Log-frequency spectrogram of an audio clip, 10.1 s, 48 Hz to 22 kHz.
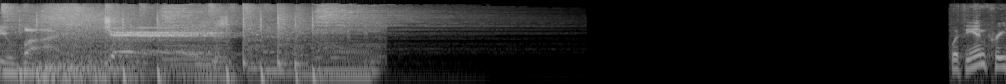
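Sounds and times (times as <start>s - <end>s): logo jingle music: 0.0s - 4.5s.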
